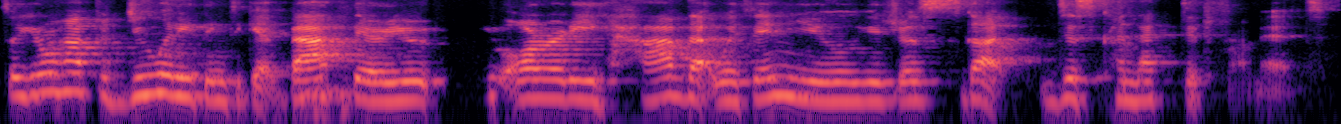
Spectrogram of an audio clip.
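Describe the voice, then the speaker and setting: A woman's voice: mid-range voice, fairly even intonation, normal speed. A woman teacher co-hosting a live online discussion, explaining ideas in an earnest, conversational way. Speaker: teacher and co-host of a live faith-based discussion. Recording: echoey room on live stream.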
